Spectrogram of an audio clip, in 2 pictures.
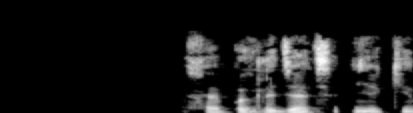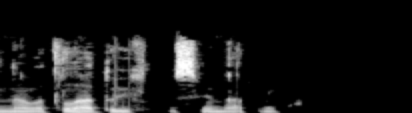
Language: Belarusian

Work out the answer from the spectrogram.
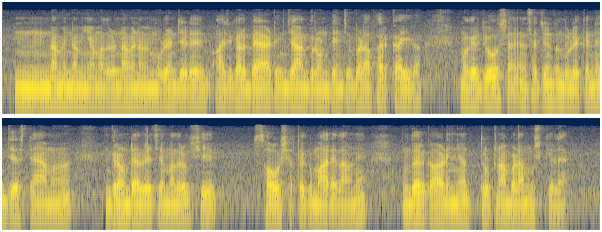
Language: Dogri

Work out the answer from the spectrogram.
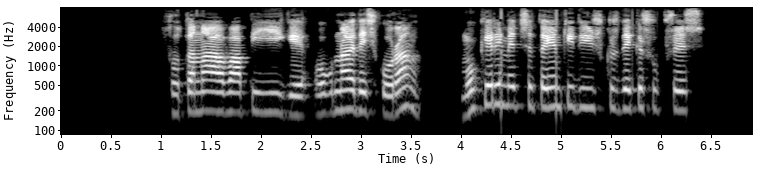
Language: Mari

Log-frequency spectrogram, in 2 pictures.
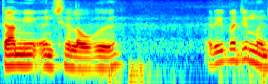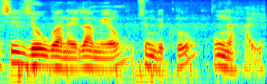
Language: Bodo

